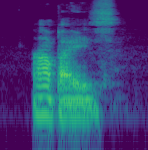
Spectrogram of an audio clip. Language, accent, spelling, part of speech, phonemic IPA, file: French, Canada, empèse, verb, /ɑ̃.pɛz/, LL-Q150 (fra)-empèse.wav
- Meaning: inflection of empeser: 1. first/third-person singular present indicative/subjunctive 2. second-person singular imperative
